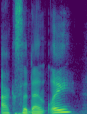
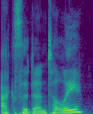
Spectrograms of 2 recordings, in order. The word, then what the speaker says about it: accidentally: One that I thought of as I was preparing is accidentally. And some people will say accidentally. Both are correct, right?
